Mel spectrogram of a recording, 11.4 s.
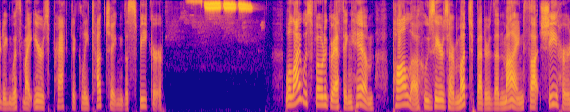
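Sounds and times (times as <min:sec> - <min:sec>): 
speech: 0:00.0 - 0:03.4, 0:04.1 - 0:04.6, 0:05.7 - 0:11.4
golden-winged warbler song: 0:03.3 - 0:05.3.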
